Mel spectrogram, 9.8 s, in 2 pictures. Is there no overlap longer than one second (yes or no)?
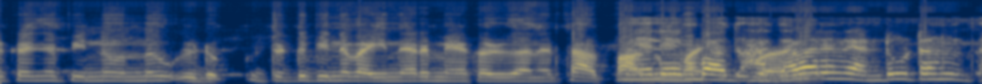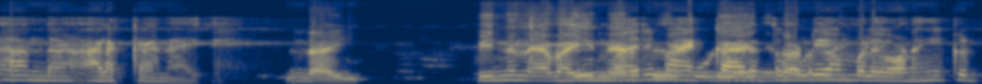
no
